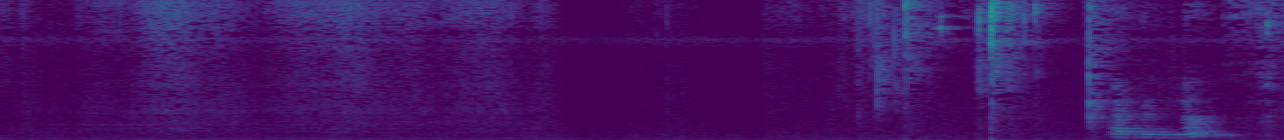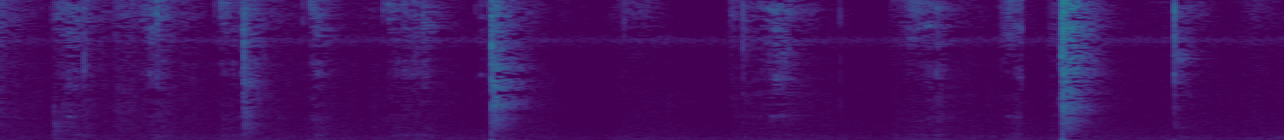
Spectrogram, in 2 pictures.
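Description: A marker scratching a line on folded cotton fabric for about three seconds, then large tailoring scissors cutting through the cloth in a run of short snips, with a few sharp clicks of the blades.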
